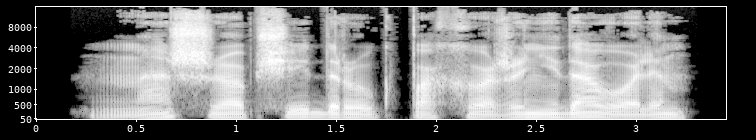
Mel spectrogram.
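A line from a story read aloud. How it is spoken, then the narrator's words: Muttered. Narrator (Russian): пробормотал я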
